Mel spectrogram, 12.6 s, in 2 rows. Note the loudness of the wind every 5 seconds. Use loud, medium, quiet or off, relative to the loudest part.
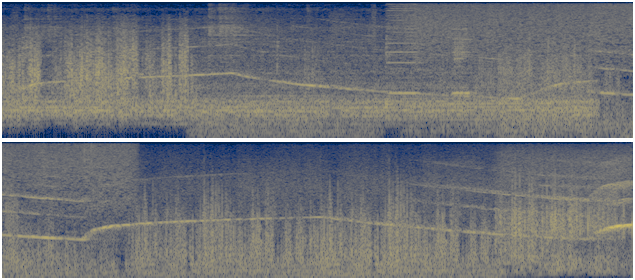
medium, loud, loud.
